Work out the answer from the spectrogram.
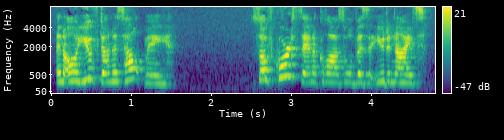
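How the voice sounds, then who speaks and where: A woman's voice: high voice, moderate pace, a bit bright. A woman voicing a kind, earnest teenage boy with a sincere, reassuring big-brotherly manner, in an anime fan roleplay. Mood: tender, reassuring.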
